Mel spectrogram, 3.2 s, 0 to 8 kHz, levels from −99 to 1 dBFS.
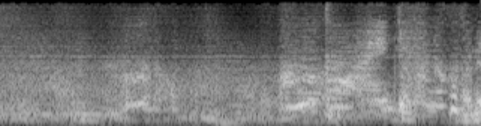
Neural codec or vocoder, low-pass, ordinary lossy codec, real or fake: codec, 44.1 kHz, 0.9 kbps, DAC; 7.2 kHz; none; fake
